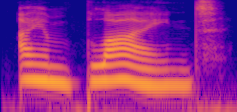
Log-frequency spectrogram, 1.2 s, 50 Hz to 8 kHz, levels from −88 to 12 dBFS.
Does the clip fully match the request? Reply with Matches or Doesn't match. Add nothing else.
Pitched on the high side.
Matches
